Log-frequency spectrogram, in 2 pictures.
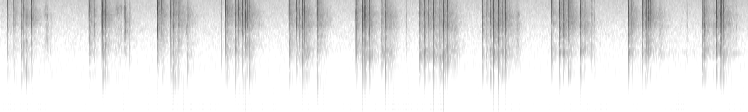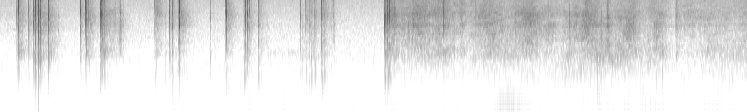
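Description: Long nails tap and scratch the lid of a closed silver aluminum laptop, giving a steady series of short, bright, crinkly scrapes spaced about half a second apart. After about eleven seconds the strokes merge into continuous, softer high-pitched scratching across the metal surface until the end.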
